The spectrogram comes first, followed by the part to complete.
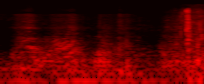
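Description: Faint rustling and rubbing from the phone being handled and moved, with a brief sharp scrape near the end.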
